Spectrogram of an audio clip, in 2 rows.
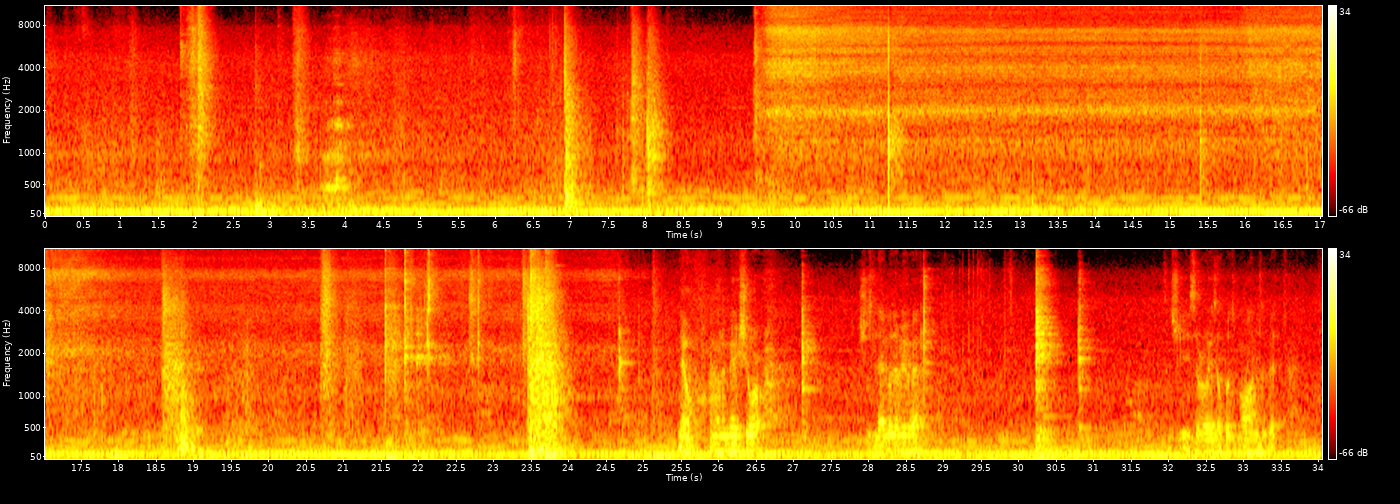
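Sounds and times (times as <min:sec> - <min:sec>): electrical hum: 0:00.0 - 0:34.0
steady hiss: 0:09.5 - 0:25.7.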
